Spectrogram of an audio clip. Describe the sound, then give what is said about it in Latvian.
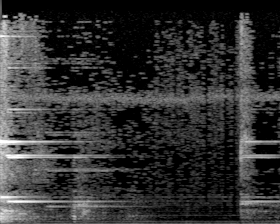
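A bell or chime sounds during a Latvian parliamentary session to call members to a vote on a draft decision. It comes as a steady ringing tone that holds and slowly fades over about four seconds. “Lūdzu zvanu.”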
